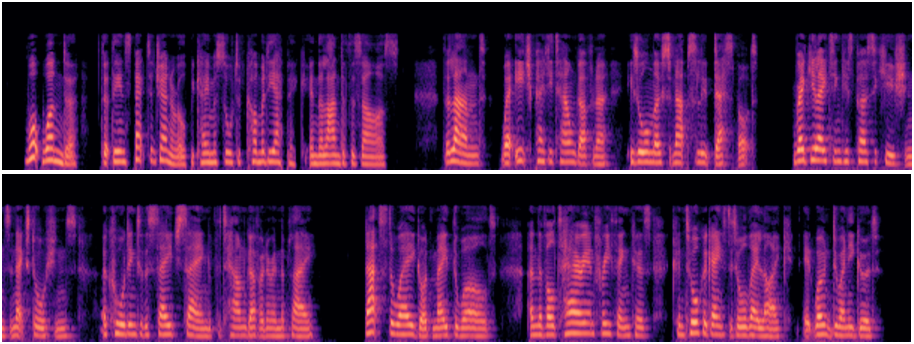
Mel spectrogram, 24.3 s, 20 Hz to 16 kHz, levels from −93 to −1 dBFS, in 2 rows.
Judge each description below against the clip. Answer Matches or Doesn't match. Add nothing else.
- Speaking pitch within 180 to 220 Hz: Matches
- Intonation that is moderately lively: Matches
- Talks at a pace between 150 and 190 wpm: Matches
